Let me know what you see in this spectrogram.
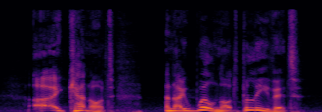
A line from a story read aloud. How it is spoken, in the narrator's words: cried the banker with an ashen face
